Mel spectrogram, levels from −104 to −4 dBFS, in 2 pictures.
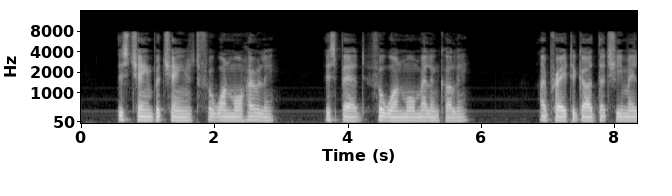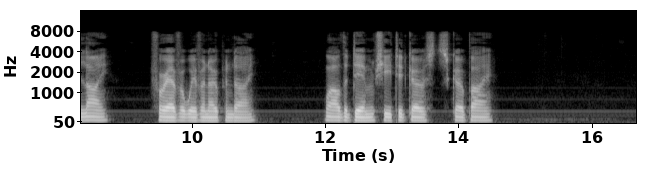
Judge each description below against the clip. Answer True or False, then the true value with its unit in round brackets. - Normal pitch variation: False (1.4 semitones)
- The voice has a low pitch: True (105 Hz)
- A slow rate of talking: True (120 wpm)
